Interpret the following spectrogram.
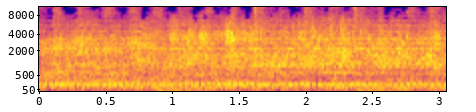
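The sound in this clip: Propeller-driven stunt plane flying low with its landing gear up during an overshoot maneuver: a steady, droning engine roar with a strong low hum that holds constant throughout.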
